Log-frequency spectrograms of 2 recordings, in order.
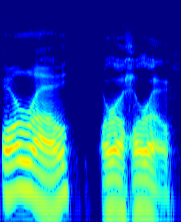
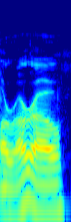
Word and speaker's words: Ororo: Orohoro. No, he does. You don't pronounce the H. Oro. It's like row, row, row your boat. Ororo? Ororo is how you pronounce his name. Ororo.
